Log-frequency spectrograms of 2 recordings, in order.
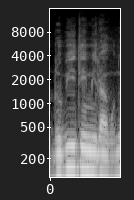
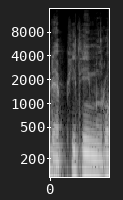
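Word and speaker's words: רפידים: 히브리어로 레피이라고 발음을 합니다. 저희가 루비디이라고는 하는데 정확히 발음이 레피디으로 발음을 하고요.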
